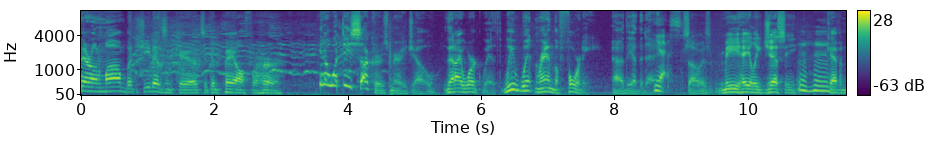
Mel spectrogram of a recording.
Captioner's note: screaming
